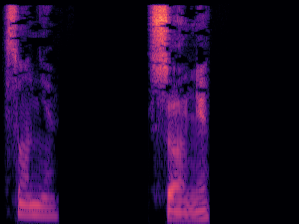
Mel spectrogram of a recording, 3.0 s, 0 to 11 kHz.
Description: Pronunciation of Sonni
pronunciation-sonni-ru.mp3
